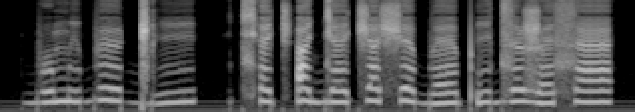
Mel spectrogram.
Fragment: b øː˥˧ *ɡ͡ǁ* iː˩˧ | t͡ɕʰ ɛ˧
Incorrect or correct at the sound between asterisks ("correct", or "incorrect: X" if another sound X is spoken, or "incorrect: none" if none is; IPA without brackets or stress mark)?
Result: correct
